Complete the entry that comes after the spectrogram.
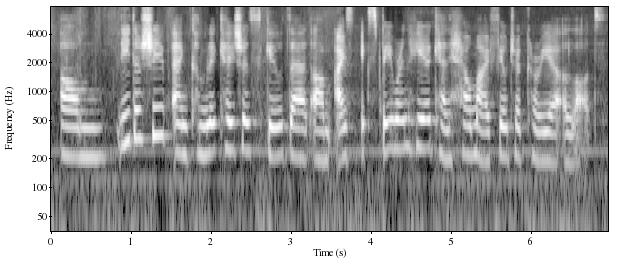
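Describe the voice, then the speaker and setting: In a Chinese accent, a woman talks at a fairly high pitch with ordinary pitch variation. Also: moderate pace. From China. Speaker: university student. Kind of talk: interview. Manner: hesitant, many um fillers.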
